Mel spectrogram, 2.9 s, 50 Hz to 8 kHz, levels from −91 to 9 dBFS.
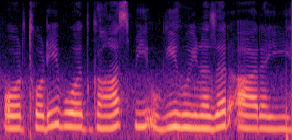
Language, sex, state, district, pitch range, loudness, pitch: Hindi, female, Rajasthan, Jaipur, 225-250 Hz, -13 LUFS, 235 Hz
